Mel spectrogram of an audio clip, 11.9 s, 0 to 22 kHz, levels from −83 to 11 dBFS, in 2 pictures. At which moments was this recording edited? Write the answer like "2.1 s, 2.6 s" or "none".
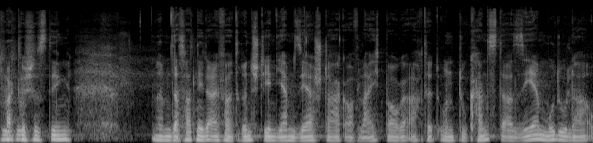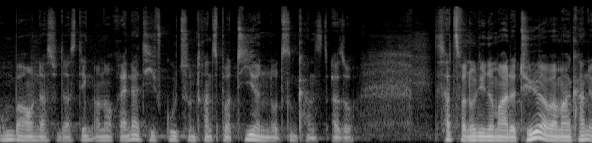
none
